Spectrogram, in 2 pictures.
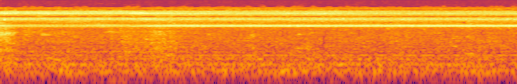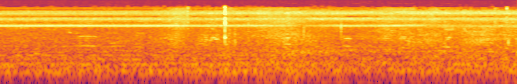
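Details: Cicadas call on a peaceful evening in a steady, unbroken, high shrill drone with several even tones held throughout. Faint background hiss and one sharp click near the middle.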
